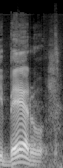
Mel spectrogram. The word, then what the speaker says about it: ibero: Então, quem diz crisantemo, por exemplo, em vez de crisântemo, né? Eh, ou quem dizíbero em vez de ibero, eh, troca a prosódia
